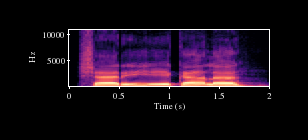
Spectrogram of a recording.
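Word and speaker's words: شريك له: এখানে উচ্চারণটা কিভাবে হবে শারিকালাহ থামার কারণে এই হার উপরে পেশটা সাকিন হয়ে যাবে লাম দিয়ে হা ধরলে যেমন উচ্চারণ হয় এখানে তেমন উচ্চারণ হবে থামার কারণে শারিকালাহ ওয়াহদাহু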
